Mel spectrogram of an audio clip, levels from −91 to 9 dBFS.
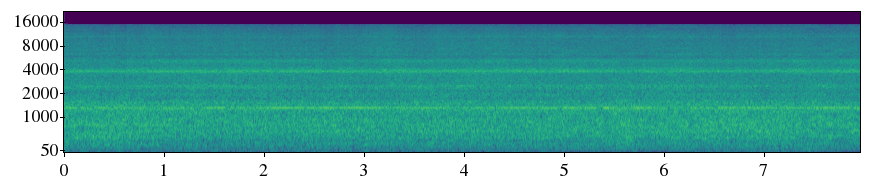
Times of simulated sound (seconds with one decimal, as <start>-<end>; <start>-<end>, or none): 4.9-6.3; 7.4-8.0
